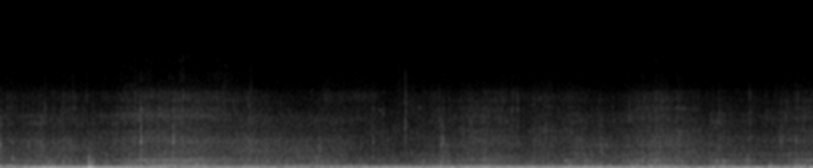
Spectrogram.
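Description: Boat motor running steadily, with wind buffeting the microphone and one sharp knock about a second in.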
